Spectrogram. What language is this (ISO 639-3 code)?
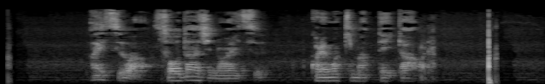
jpn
